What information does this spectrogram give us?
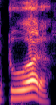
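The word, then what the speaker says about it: tour: Would you गो ऑन टूर, would you गो ऑन टूर। तो कुछ लोग जो टूर बोलते हैं, कुछ लोग टूअर बोलते हैं, लेकिन टूअर होता है एक्चुअल उच्चारण।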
